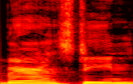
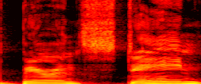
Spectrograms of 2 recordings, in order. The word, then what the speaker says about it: Berenstain: shocked to learn that he' been spelling and pronouncing their name wrong for decades the actual correct title of the series is Baron stain bears with an a when many fans myself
